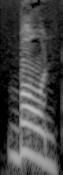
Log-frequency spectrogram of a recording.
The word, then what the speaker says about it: Bohn: Bone B-O-H-N Bone ซึ่งออกเสียงเหมือนกับ B-O-N-E Bone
